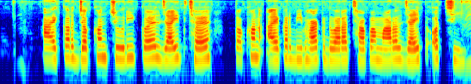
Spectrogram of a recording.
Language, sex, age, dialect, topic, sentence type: Maithili, female, 18-24, Southern/Standard, banking, statement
